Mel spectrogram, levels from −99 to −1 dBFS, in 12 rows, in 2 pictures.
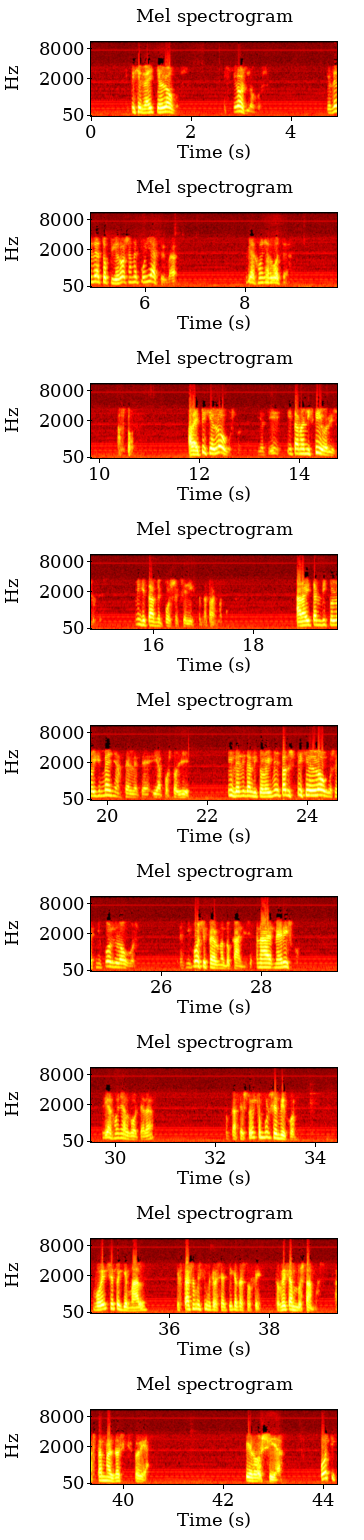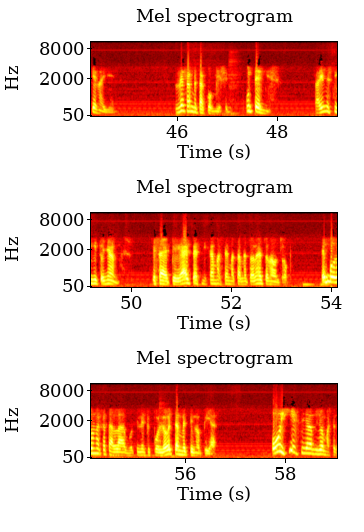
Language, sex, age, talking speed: Greek, male, 60-79, 115 wpm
